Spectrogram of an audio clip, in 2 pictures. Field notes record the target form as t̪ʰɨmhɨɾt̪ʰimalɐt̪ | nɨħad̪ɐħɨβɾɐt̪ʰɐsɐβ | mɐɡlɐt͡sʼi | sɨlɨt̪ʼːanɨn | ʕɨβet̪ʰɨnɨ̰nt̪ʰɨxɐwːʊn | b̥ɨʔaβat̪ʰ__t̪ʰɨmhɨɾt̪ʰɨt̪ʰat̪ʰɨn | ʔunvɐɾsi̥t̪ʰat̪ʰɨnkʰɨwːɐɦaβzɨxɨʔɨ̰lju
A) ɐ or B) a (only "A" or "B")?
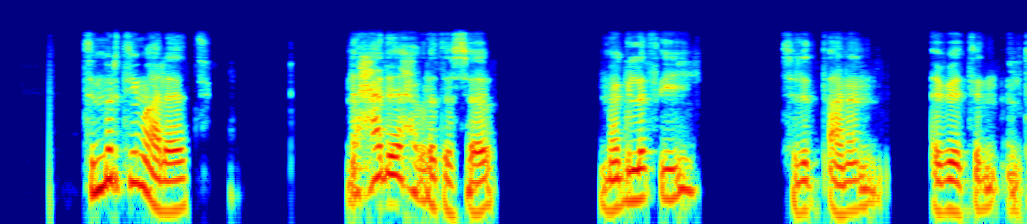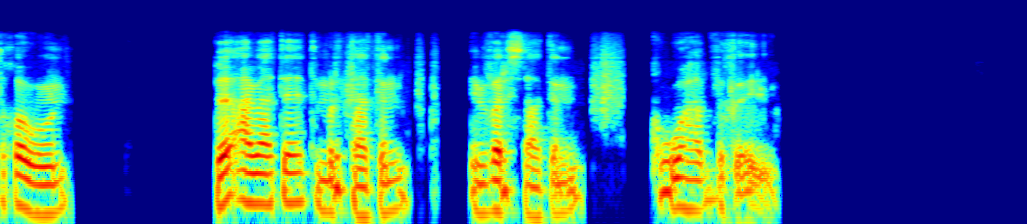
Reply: A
